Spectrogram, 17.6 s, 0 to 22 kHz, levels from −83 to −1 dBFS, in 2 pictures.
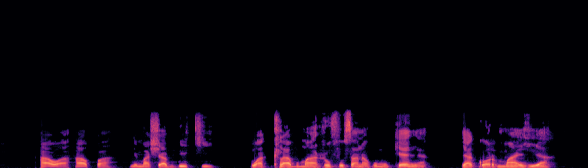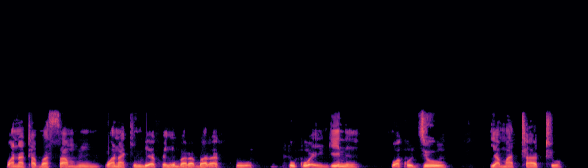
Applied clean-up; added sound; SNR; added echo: neural mask model DeepFilterNet 3.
